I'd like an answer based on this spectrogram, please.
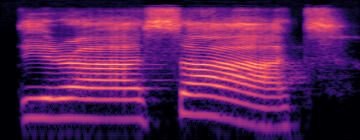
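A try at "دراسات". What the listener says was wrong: Very good. Very good.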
